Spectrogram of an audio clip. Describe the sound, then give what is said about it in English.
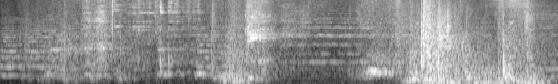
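A heavy shot ball is tossed across a room, landing with deep thuds and a rumbling crash, the second impact louder and more drawn out. “Miss Honey rushes to a pile of shot balls. Struggling to lift one, she tosses it across the room.”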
